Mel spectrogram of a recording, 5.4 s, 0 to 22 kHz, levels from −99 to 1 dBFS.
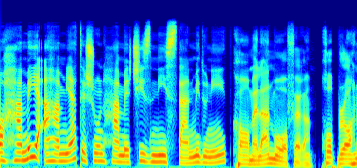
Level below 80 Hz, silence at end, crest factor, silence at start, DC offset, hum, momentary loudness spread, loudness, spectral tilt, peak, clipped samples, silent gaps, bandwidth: -46 dBFS; 0 s; 18 dB; 0 s; under 0.1%; none; 7 LU; -23 LUFS; -5 dB/octave; -4 dBFS; under 0.1%; none; 13 kHz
